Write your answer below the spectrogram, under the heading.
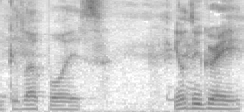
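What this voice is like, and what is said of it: Imitates another person's voice. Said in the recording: “That was like the first time I've ever like actually tried to impersonate him.”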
